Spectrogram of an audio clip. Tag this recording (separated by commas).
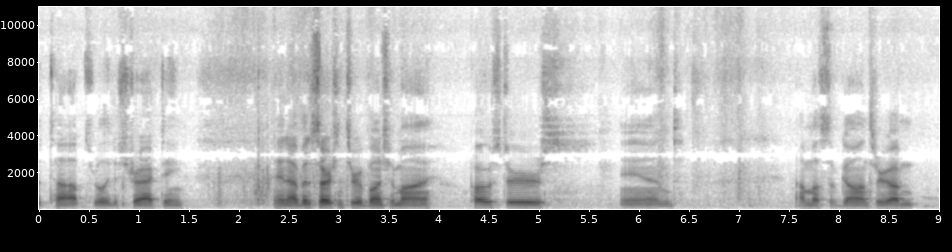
Speech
